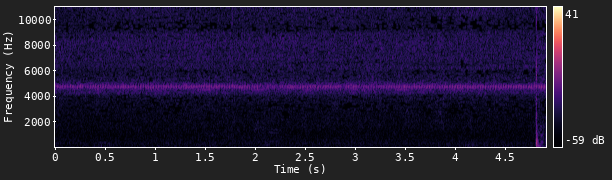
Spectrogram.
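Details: Steady high, thin insect trilling from crickets on a fine September 13th afternoon at 2:40, continuous and even, ending with a sharp loud click.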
